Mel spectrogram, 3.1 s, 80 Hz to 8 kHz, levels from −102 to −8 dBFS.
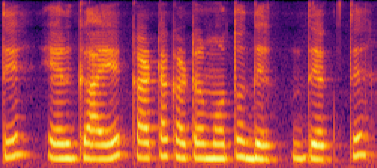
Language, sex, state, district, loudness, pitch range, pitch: Bengali, female, Tripura, West Tripura, -16 LUFS, 255-290 Hz, 265 Hz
